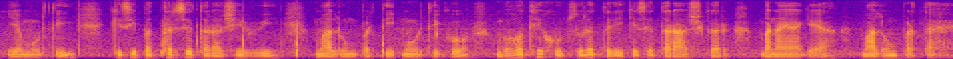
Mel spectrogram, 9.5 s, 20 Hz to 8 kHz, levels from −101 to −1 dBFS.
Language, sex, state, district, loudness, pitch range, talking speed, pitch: Hindi, male, Bihar, Kishanganj, -23 LUFS, 85-115 Hz, 140 wpm, 95 Hz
